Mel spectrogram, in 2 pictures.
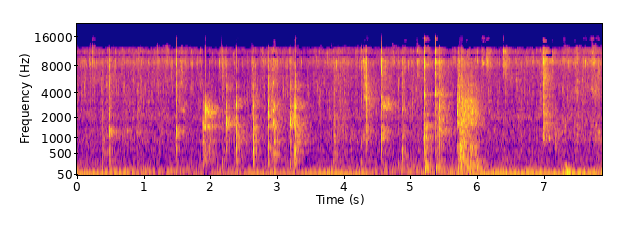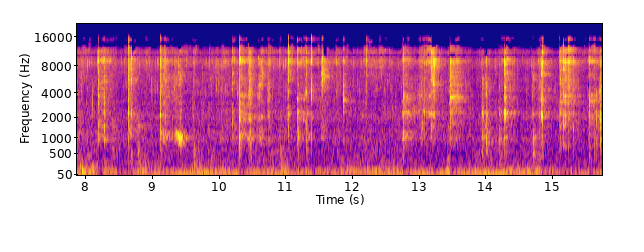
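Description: Chicken masala sizzling in a pot on the stove, with frequent short clinks and scrapes of a spoon. Near the end the spoon scrapes ground spice paste out of a steel mixer-grinder jar into the pot. A steady low hum runs underneath.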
